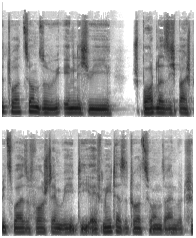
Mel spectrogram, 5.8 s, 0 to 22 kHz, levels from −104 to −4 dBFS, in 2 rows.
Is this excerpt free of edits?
yes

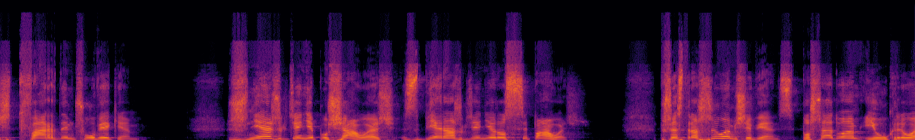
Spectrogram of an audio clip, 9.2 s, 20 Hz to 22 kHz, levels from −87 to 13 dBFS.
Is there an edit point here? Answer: no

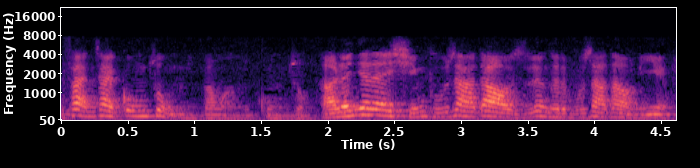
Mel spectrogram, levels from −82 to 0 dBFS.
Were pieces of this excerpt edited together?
yes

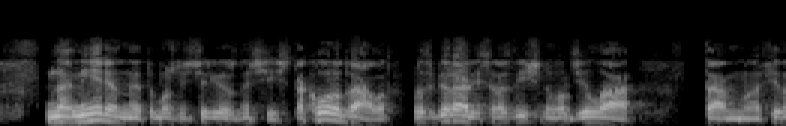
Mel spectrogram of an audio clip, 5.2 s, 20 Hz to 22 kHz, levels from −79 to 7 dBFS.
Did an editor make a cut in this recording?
yes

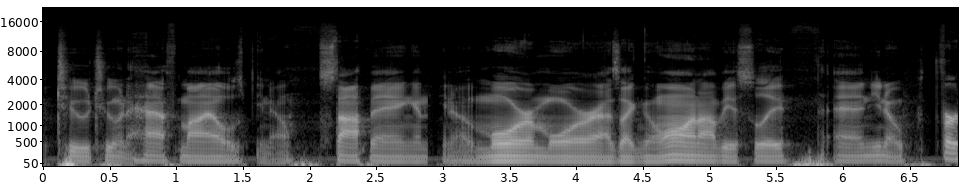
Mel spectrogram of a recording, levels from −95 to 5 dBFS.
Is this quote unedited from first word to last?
no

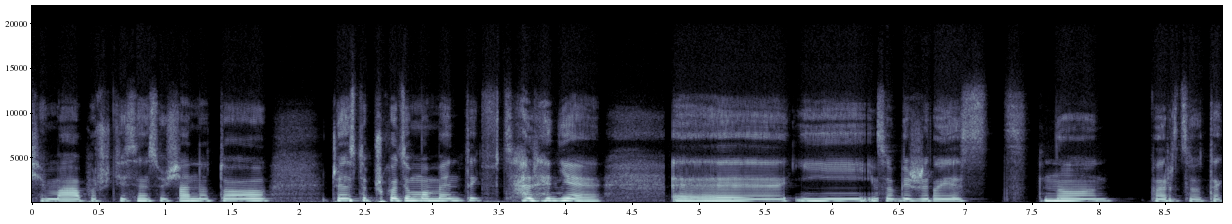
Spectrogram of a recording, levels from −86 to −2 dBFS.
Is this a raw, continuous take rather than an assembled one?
no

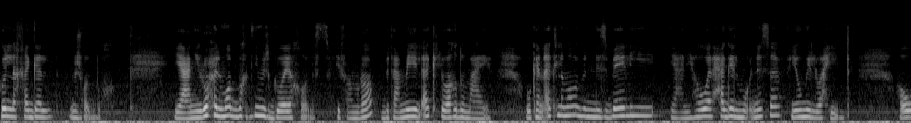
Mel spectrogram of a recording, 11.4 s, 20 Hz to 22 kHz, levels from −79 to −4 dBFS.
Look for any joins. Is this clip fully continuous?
no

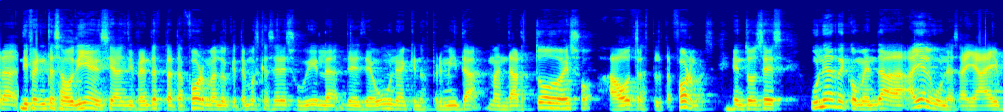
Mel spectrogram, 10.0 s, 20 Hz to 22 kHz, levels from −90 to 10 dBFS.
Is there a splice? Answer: yes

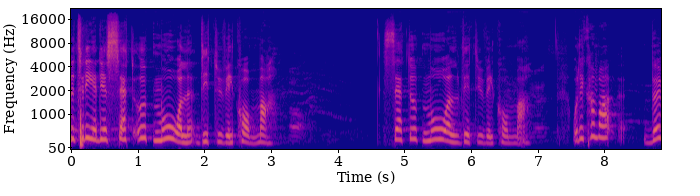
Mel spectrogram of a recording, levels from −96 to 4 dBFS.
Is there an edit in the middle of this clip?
no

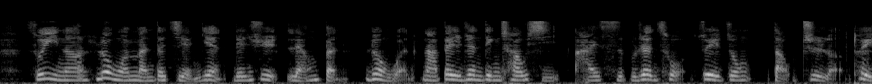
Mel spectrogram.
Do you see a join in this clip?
yes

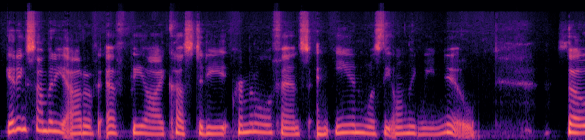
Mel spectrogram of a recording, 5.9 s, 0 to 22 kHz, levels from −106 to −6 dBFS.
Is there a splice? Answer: yes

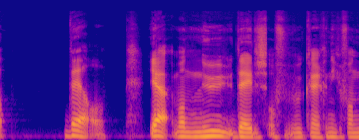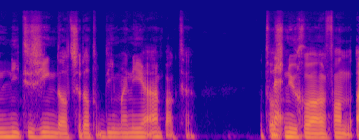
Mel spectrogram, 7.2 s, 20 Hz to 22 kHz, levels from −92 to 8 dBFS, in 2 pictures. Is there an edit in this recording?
yes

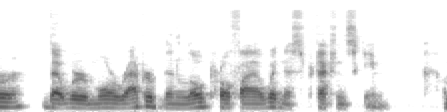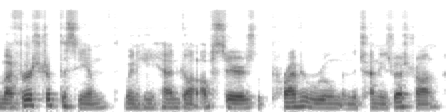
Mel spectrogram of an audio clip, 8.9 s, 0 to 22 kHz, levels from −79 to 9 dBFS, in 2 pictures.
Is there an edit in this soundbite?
yes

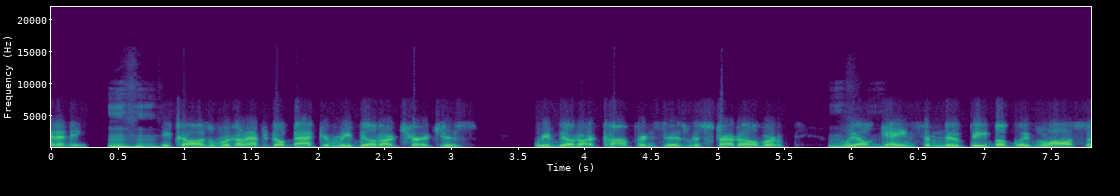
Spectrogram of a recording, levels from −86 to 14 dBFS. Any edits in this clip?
yes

